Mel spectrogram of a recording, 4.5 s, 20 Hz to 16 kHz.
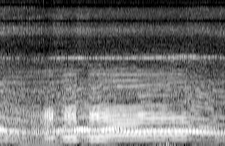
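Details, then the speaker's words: Echo PB230LN older handheld two-stroke blower that wouldn't rev up, running with a rock-hard purge bulb after new fuel line and filter; picks up and revs smoothly to a steady buzz without bogging; seems to run all right, bulb full. "Yeah, it's all right. Seems good. The bulb is full, but it just see. It's going. It's working."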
